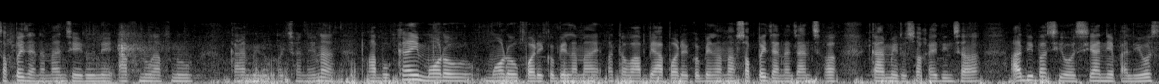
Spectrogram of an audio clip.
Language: Nepali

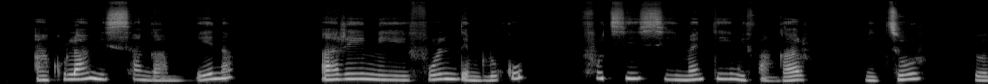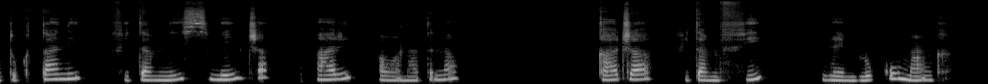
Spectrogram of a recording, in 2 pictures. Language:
Malagasy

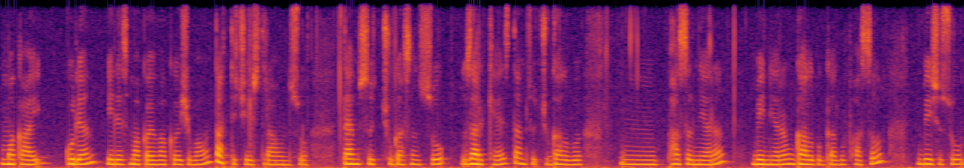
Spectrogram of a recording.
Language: Kashmiri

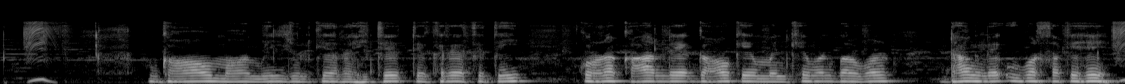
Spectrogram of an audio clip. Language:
Chhattisgarhi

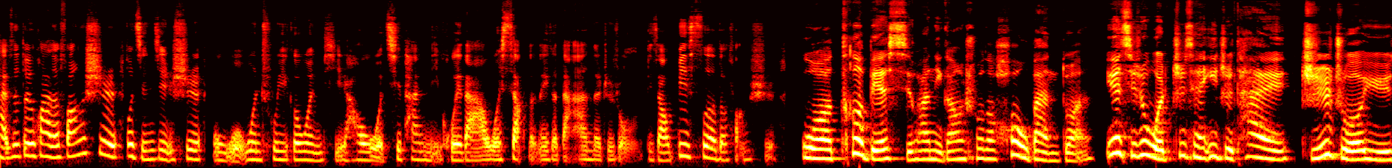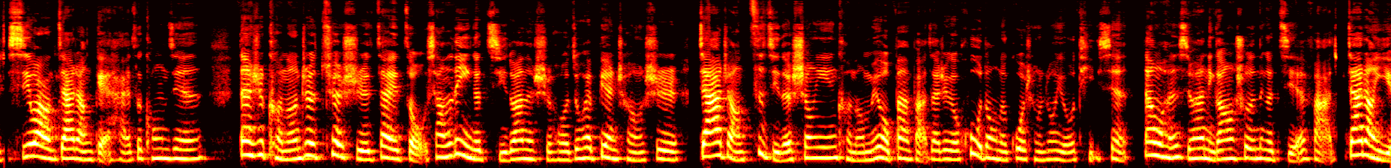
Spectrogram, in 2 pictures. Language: Chinese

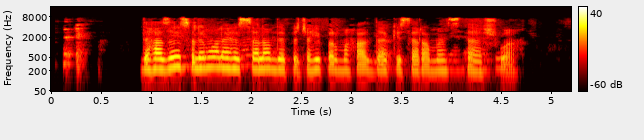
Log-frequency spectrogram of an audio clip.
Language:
Pashto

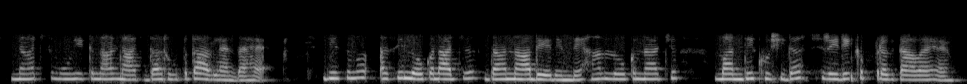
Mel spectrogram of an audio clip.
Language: Punjabi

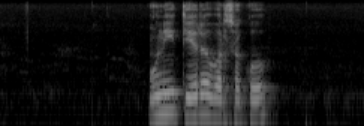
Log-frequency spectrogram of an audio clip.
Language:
Nepali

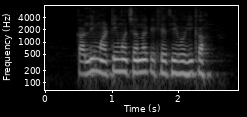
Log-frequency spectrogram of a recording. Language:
Chhattisgarhi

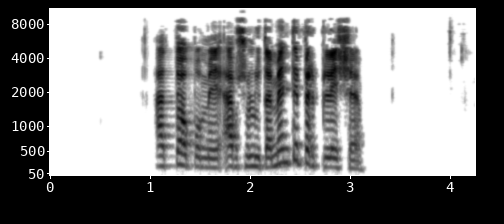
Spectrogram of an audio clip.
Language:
Galician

